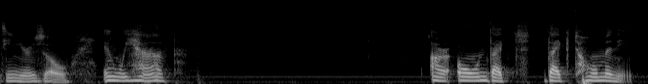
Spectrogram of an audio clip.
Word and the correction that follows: dichotomy: dichtomony, am I pronouncing it right? our own voice, our own willpower dichotomy.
